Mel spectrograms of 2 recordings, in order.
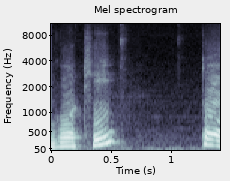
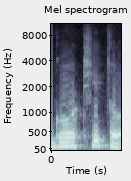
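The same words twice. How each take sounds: First: গঠিত stretched out very slowly, ending on ত; slow careful demo. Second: গঠিত with its last syllable said like তো; wrong তো ending. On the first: Teacher spells out গঠিত slowly for students. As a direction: draw out গঠিত syllable by syllable, very slowly. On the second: Teacher shows students the common wrong তো ending. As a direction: end গঠিত on a rounded তো. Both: Shown as a demonstration. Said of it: "তয় করে তোর মতো উচ্চারণ করছি".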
